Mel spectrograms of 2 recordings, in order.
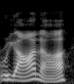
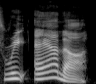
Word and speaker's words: Rihanna: It's not Rihanna. It's Rihanna. Anna, A-N-N-A.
